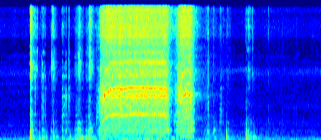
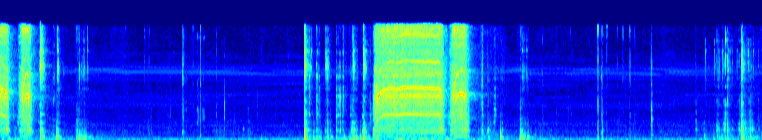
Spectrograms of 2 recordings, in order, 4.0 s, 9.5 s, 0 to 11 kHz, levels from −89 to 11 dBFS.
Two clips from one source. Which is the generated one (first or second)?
first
